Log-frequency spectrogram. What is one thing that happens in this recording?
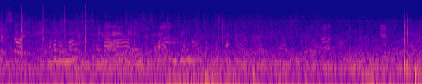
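Young men call out and chatter across an open field.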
